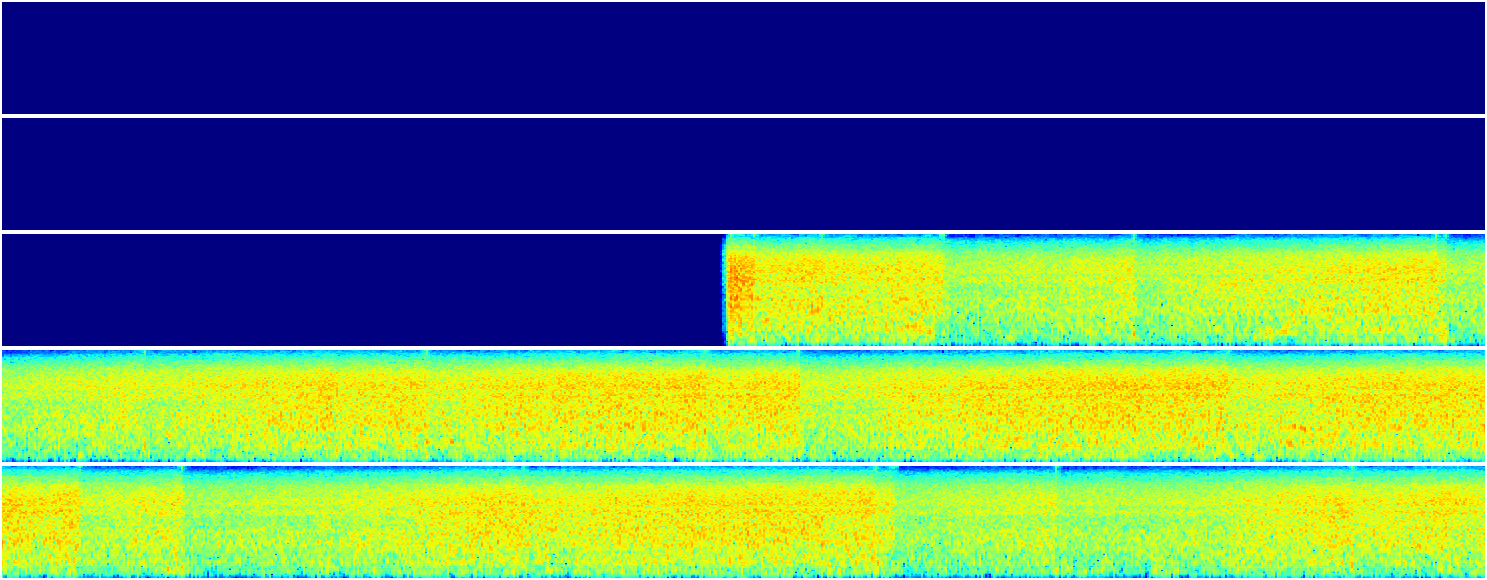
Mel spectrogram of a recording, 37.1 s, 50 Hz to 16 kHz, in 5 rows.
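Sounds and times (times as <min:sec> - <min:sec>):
waterfall rushing: 0:18.5 - 0:37.0.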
